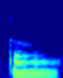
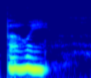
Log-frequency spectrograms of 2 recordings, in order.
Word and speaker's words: Bowie: that way B because that's not Bowie it's Bowie he said accent man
